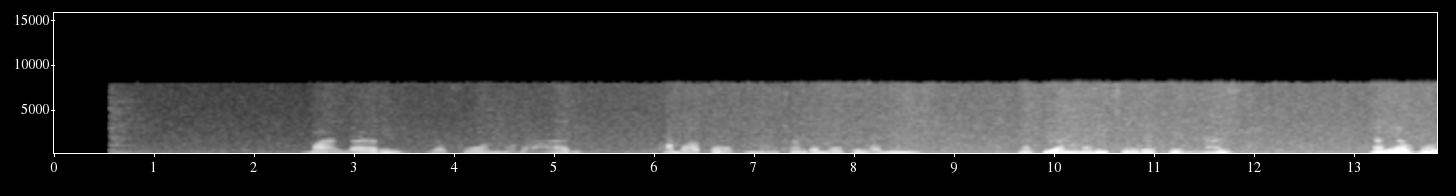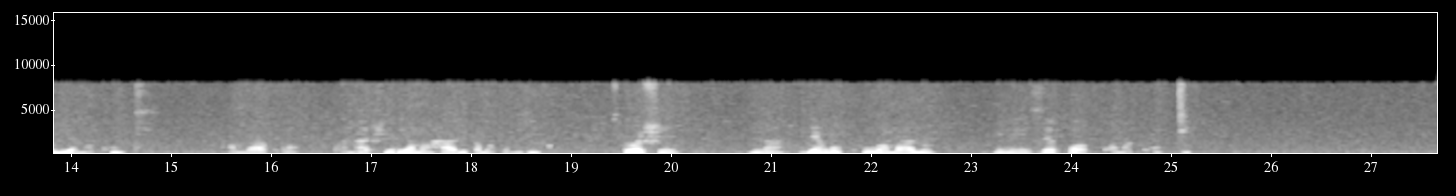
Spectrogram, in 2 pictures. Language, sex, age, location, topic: Swahili, male, 36-49, Mombasa, government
